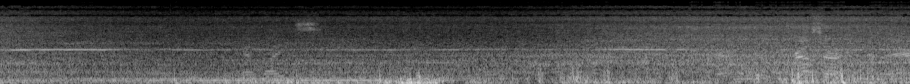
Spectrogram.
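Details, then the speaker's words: 1995 Chevrolet Suburban 2500, 454 fuel-injected V8, automatic, 4WD, idling: low, even rumble with no knocks, misses or squeals over outdoor background; the big-block idles smoothly and sounds good. "I'll show you the lights and take a listen to that 454 fuel injected. Sounds good."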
